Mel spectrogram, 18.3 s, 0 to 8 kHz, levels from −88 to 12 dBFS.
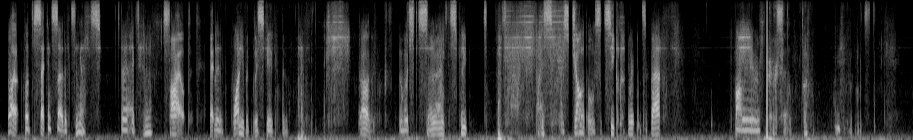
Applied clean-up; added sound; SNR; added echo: neural diffusion model UNIVERSE++.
